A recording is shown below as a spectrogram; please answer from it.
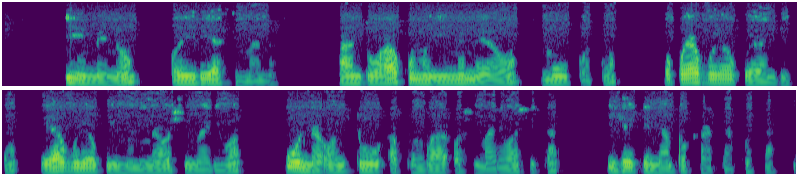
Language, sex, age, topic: Oshiwambo, male, 25-35, agriculture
